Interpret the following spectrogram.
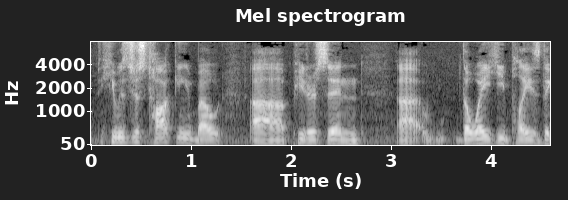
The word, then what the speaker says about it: Pettersson: elias peterson now again a lot of people are gonna say that's not how you say his name if you search up a video that the Canucks did they were interviewing Elias Peterson I know it's really weird to say it like that but he actually said he would like people to say it Elias Peterson now he'll probably never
